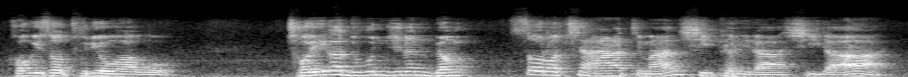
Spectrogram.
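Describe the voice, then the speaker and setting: A man preaching a sermon as pastor, firing off rhetorical questions and repeating short punchy phrases. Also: a little high. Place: church sanctuary. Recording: echoey church hall.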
